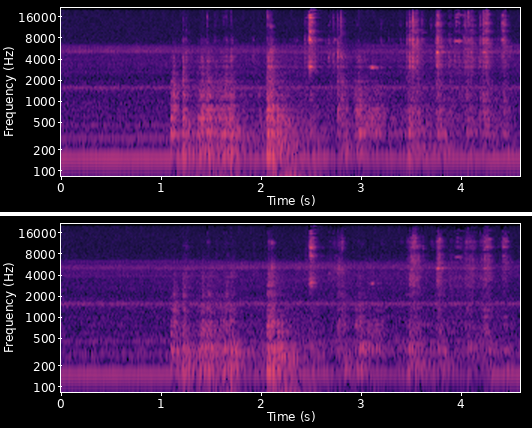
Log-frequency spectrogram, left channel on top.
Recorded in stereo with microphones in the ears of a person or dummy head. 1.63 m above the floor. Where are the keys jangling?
45° left (ahead or behind), 1.2 m.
